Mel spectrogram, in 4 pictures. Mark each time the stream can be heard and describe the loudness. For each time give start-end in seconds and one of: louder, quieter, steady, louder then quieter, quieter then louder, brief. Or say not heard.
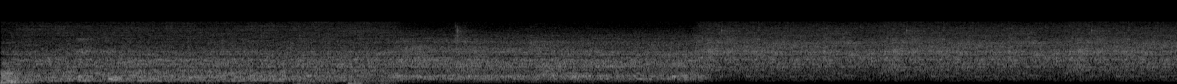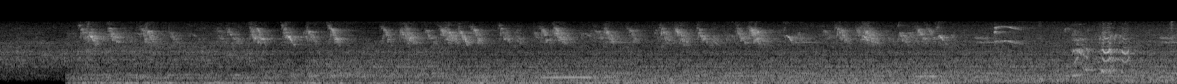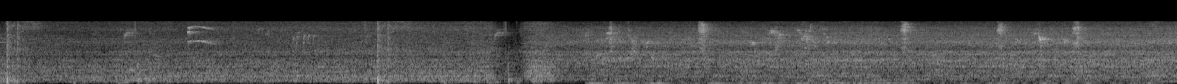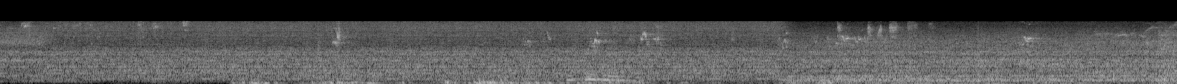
0.0-47.0 louder.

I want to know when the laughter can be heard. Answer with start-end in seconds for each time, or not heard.
0.8-1.3, 22.4-23.1, 41.0-41.7.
